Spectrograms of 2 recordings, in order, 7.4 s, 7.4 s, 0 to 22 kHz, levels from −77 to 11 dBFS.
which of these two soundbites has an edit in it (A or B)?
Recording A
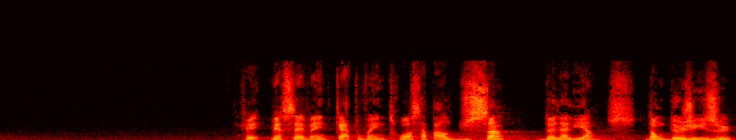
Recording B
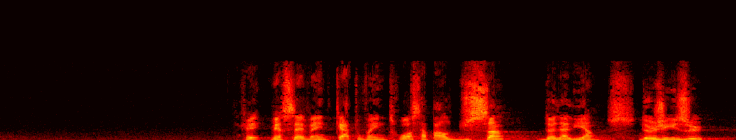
B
